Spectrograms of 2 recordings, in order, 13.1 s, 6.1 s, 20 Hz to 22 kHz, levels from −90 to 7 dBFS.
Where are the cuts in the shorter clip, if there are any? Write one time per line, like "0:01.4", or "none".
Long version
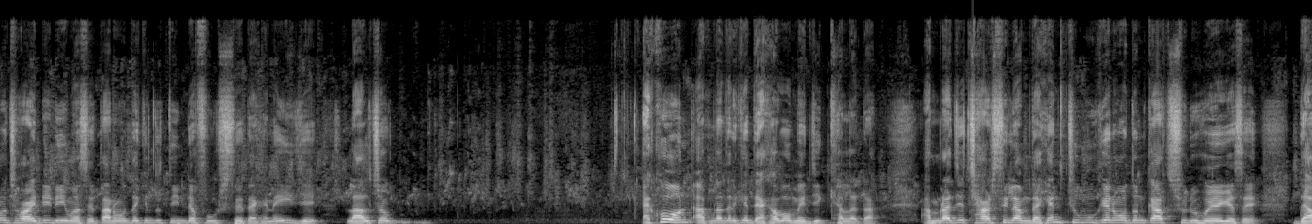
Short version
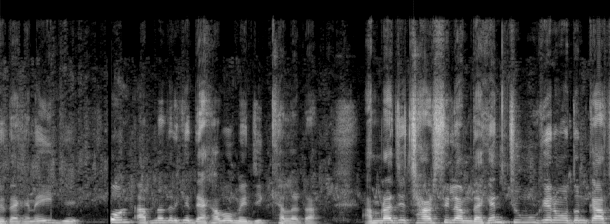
0:01.1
